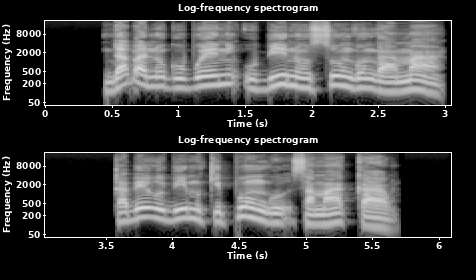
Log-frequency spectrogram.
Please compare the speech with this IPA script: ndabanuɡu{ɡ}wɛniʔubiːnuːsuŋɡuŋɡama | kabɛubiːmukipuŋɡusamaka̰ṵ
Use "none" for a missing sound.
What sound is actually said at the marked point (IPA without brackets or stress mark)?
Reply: b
